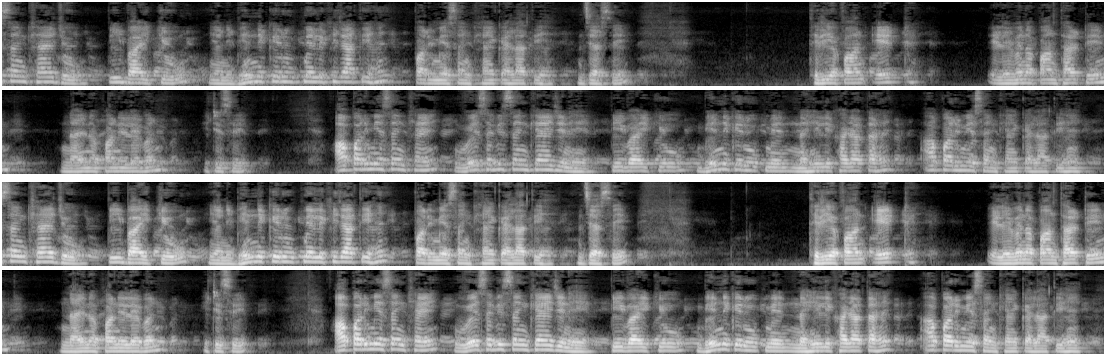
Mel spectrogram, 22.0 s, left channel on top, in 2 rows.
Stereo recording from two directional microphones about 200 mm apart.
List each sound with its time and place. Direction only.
0.1 s speech: 40° right (ahead or behind)
8.0 s speech: 40° right (ahead or behind)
